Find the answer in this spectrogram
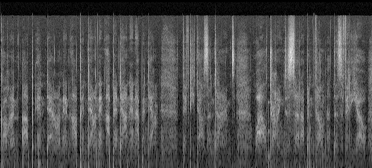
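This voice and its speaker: A man whispers at a moderate pace. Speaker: channel creator. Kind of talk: casual vlog chat. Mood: frank, slightly frustrated. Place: home room. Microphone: handheld.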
